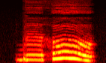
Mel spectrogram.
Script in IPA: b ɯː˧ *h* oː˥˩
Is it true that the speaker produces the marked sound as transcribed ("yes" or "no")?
yes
